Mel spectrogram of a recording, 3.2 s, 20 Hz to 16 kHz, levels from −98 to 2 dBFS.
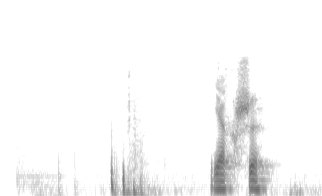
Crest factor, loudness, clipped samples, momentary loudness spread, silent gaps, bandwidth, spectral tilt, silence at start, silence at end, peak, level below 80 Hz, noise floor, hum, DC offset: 24 dB; -49 LUFS; under 0.1%; 18 LU; none; 6.2 kHz; -6 dB/octave; 1.1 s; 0.55 s; -30 dBFS; -72 dBFS; -89 dBFS; none; under 0.1%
